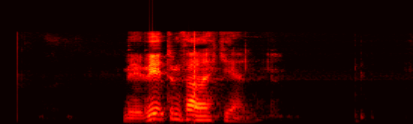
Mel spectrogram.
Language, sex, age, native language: Icelandic, male, 20-29, Icelandic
